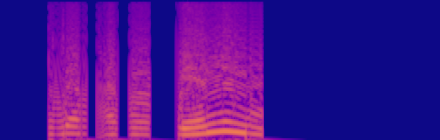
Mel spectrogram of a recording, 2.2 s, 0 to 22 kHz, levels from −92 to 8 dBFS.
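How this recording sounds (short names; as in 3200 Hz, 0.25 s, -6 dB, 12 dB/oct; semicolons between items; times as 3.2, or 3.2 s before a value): chopped level 1.1 Hz, depth 60%, duty 35%; a quantiser's noise floor 6-bit, dither none; Opus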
